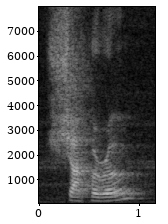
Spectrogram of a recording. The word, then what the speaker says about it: chaperone: So they're spelled ch, but we pronounce them sh. Okay? Chef, chalet, machine, brochure, parachute, chaperone, chandelier, crochet, quiche.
